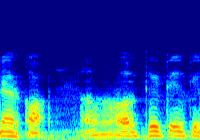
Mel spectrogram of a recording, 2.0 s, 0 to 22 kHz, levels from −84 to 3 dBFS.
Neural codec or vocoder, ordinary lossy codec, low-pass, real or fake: codec, 16 kHz, 1 kbps, FunCodec, trained on LibriTTS, 50 frames a second; none; none; fake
